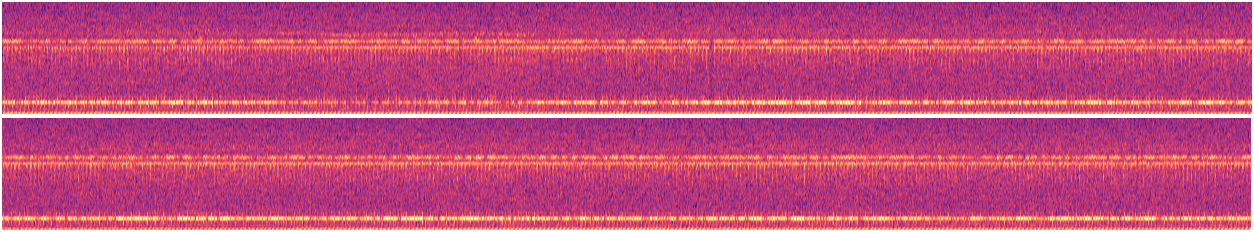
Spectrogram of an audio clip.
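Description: A constant high-pitched electronic whine with a low hum and hiss beneath it, unchanging throughout: interference noise on an old videotape recording, not a sound from the game.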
